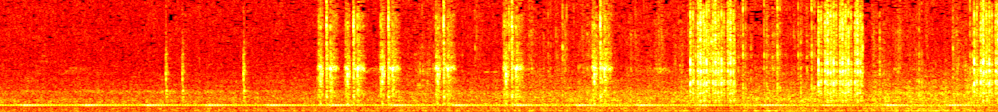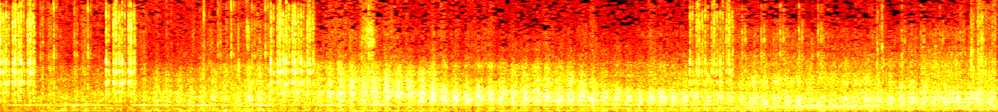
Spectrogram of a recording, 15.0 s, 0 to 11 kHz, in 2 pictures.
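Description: C57 steam locomotive working as it approaches, its exhaust beats about twice a second and growing steadily louder. A run of sharp clicks comes in the middle, and a steam whistle sounds near the end.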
